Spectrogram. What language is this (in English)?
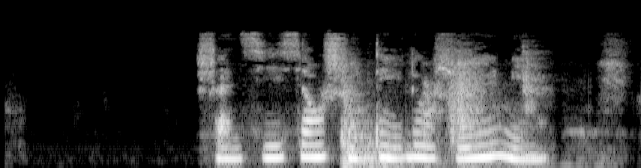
Chinese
